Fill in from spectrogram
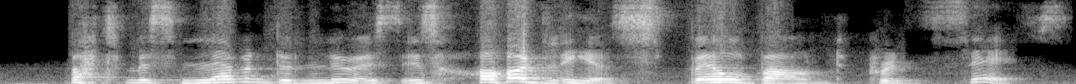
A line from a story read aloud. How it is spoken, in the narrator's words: laughed Diana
